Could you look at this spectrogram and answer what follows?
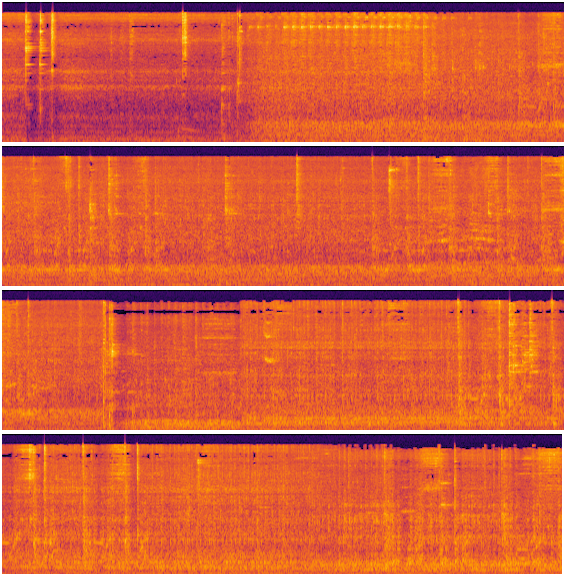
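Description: A few clinks of metal parts, then from about three seconds in a pillar drill runs steadily, cutting into a cast donkey-pump body. About halfway through the sound changes to a lower steady drone with many small clicks, as a drill press taps a thread into the casting's flange.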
